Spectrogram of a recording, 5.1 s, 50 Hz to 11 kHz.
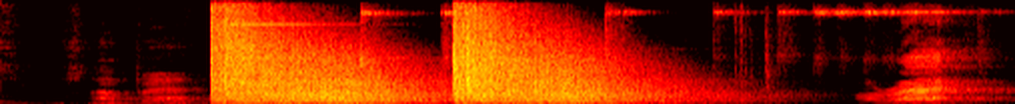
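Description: Two loud, sharp shots from a Heckler & Koch VP9 pistol fired at a range target, each with a ringing decay, framed by brief quiet voices before and after.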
